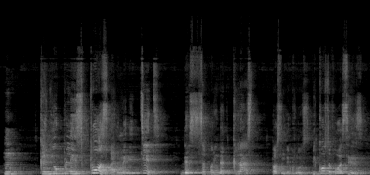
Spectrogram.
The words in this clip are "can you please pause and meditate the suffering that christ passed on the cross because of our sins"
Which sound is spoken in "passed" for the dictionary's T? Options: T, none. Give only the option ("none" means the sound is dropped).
none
